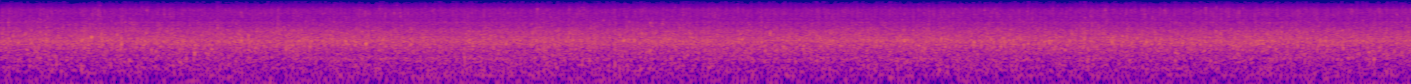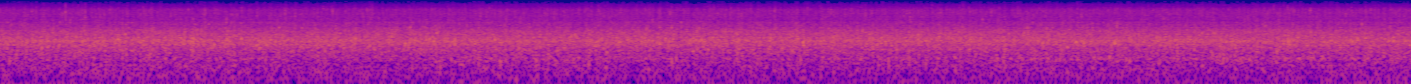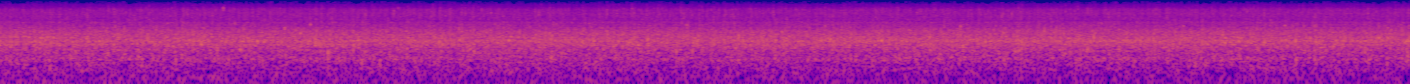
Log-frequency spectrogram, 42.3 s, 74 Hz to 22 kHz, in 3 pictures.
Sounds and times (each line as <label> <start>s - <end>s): little artificial creek 0.0s - 42.3s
